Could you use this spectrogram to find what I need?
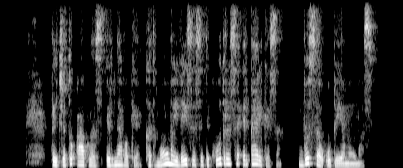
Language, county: Lithuanian, Kaunas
